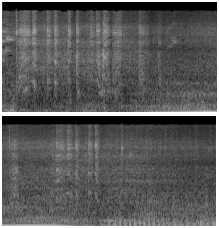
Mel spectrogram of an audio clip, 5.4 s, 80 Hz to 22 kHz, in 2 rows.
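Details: Honda Supra X 125 early fuel-injected (around 2008), hard to idle and using too much fuel: fuel pressure only about 30 PSI from a weak pump. The idle is uneven and stumbling, swells briefly with throttle, then falls ragged and dies when the throttle is released.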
